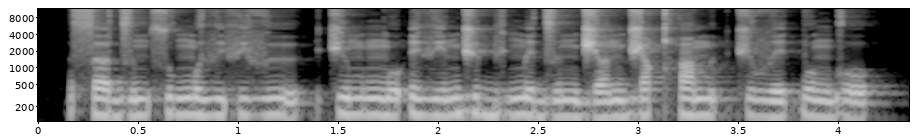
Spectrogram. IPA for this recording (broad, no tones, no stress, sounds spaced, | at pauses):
s ɐ d͡z ɨ m s u ŋ͡m o vʲ u fʲ ʉ v ʉ | t͡ʃ ɨ m ɵ ŋ͡m o ʔ e vʲ e n d͡ʒ ʉ bʲ ɨ ŋ͡m e d͡z ɨ n d͡ʒ ɐ n d͡ʒ ʉ qʰ o m ʉ ʔ t͡ʃ ɵ v e k͡p o ŋ ɡ o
